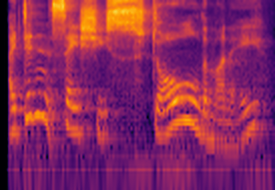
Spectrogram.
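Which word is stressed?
stole. The word 'stole' carries the main stress. She got it some other way. "so that suggests she did something else"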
